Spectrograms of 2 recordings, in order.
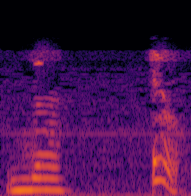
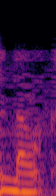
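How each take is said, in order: First: "m-ilk" with the vowel split into a glide; drawn-out m-ilk. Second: "milk" said flat, like "mulk"; Kiwi milk. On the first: Explaining the two-part vowel, a drawn-out "m-ilk". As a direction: stretch "m-ilk" into two little sounds. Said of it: "what you're actually doing ... is saying". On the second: Showing how New Zealanders say it, Kiwi "milk". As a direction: flatten "milk" to one dull vowel. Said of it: "we can't be bothered with two sounds". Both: Shown as a demonstration.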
